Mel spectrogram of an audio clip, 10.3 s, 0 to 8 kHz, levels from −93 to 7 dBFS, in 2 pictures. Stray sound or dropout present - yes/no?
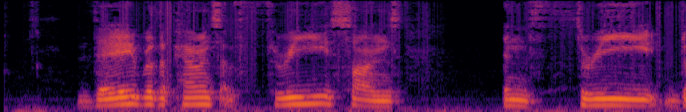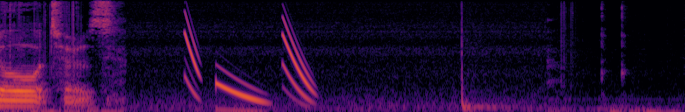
yes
